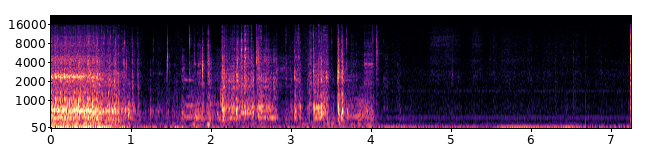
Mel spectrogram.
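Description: Sewing machine stitching loudly for about four seconds, then a sharp knock as the needle strikes a pin during a bag-making session, followed by quieter handling sounds.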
